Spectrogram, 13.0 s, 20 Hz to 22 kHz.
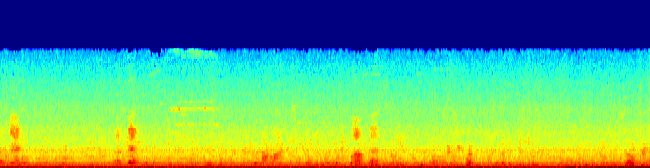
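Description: Cummins ISL9 diesel engine of a 2011 NABI 416.15 transit bus running at a steady pace, heard from on board as a low hum, with brief voices of people on the bus. Near the end the engine hum gets louder as it pulls harder.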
